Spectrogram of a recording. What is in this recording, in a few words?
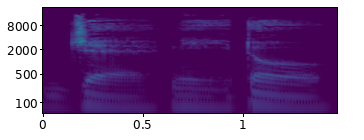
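"jenito", concatenated syllables; Affixing experiment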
